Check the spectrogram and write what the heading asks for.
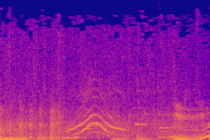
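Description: Background music with a bass line, over which a comic sound effect glides up and back down in pitch about a second in, followed near the end by a lower swooping glide that dips and rises.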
